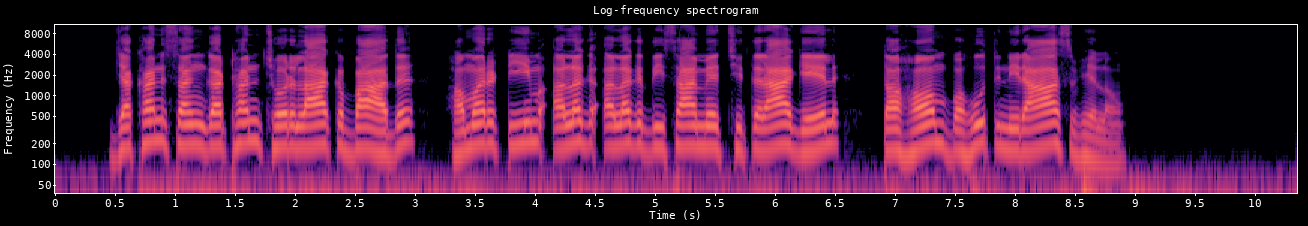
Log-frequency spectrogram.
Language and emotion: Maithili, sad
